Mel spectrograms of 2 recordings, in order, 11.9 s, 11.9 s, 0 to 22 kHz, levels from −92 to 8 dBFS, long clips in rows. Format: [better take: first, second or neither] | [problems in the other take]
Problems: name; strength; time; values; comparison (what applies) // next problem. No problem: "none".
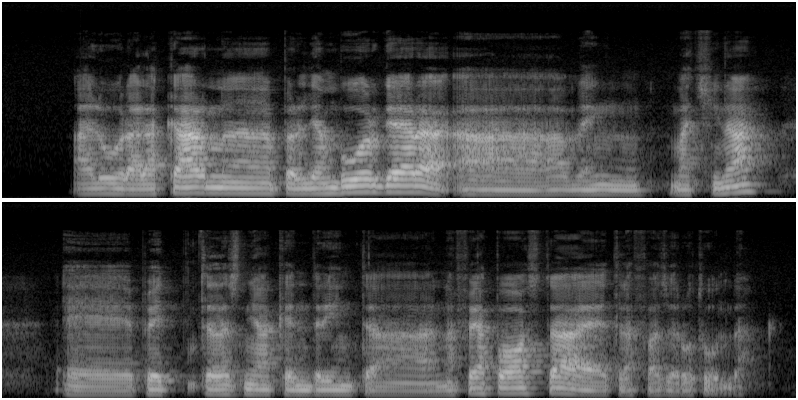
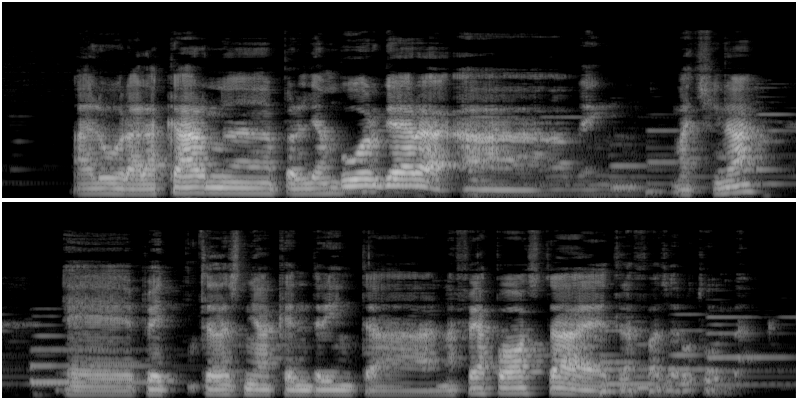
first | noise reduction (classical method log-MMSE)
